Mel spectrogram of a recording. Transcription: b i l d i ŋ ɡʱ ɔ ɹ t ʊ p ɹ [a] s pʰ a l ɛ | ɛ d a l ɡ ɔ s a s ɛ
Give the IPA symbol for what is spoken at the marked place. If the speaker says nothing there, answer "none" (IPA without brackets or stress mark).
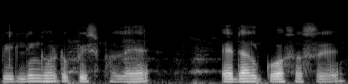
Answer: i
